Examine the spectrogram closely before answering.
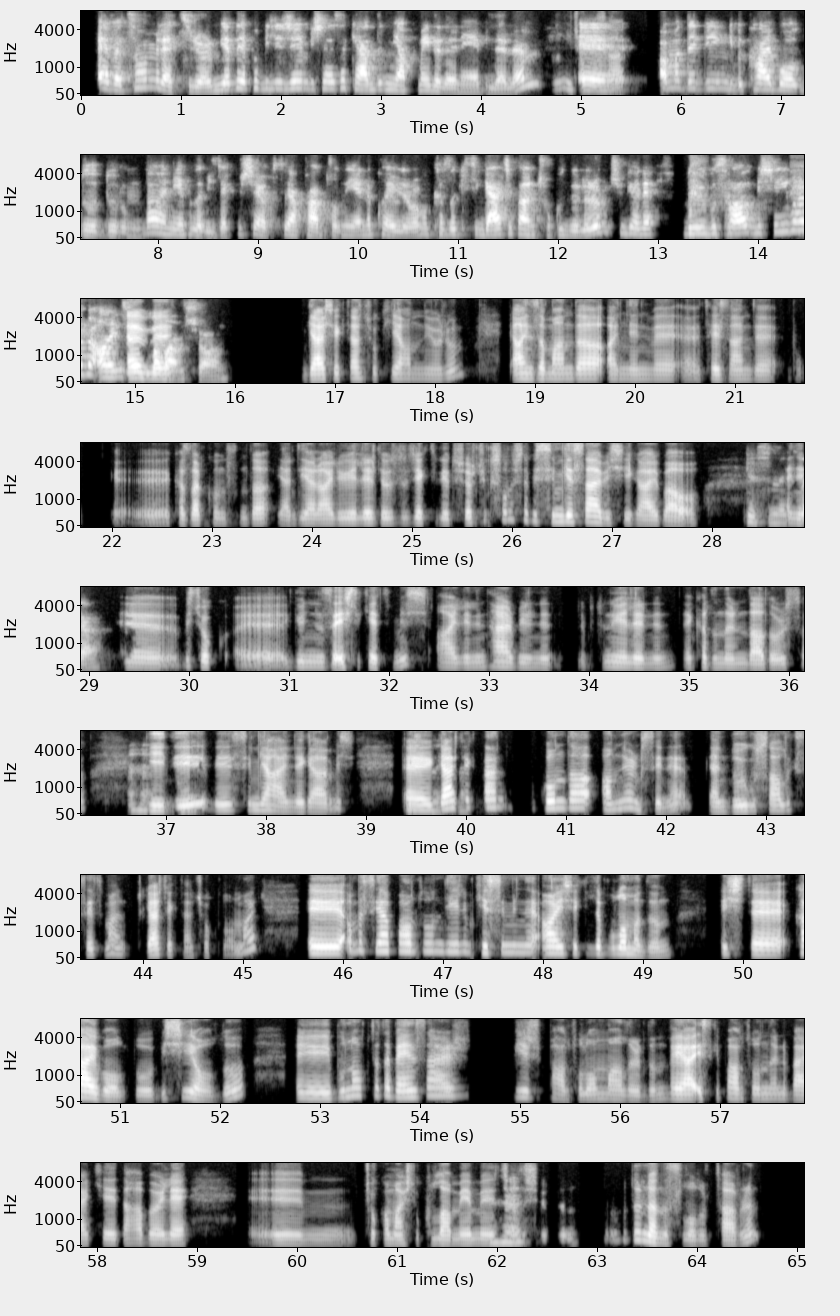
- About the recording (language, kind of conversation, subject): Turkish, podcast, Gardırobunuzda vazgeçemediğiniz parça hangisi ve neden?
- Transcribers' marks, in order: chuckle; tapping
